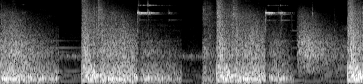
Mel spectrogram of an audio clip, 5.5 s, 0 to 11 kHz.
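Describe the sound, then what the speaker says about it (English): Shots from a scoped .50 caliber Barrett rifle at a 100-yard range: loud, sharp blasts with long ringing tails, roughly four or five heavy reports spaced about a second apart, close to the listener. "he put it on his 50 caliber Barrett. And he shot 2 groups with it at 100 yards."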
